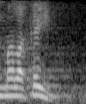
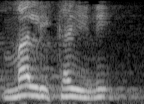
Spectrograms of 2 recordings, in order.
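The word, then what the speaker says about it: malikaini (مَلِكَيْنِ): Tetapi kana Abdullah ibn Abbas yaqra'uha malikaini bikasrillam. Bahwa Abdullah bin Abbas radhiyallahu ta'ala anhu membaca ayat ini bukan malakain, tetapi membacanya malikaini dengan kasrah di lamnya.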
